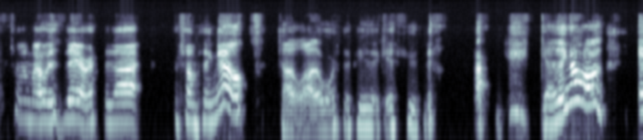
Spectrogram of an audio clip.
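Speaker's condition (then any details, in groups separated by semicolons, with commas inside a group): Cerebral palsy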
